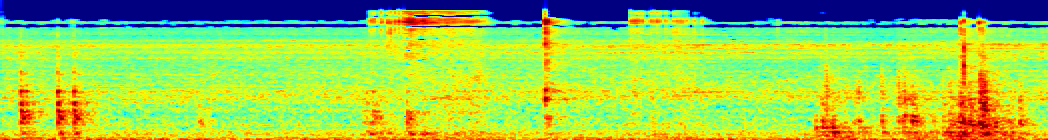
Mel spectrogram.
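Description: Plastic zip tie and wiring handled by hand: scattered small clicks and rustling as the tie is worked around the wire bundle, busiest near the end.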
